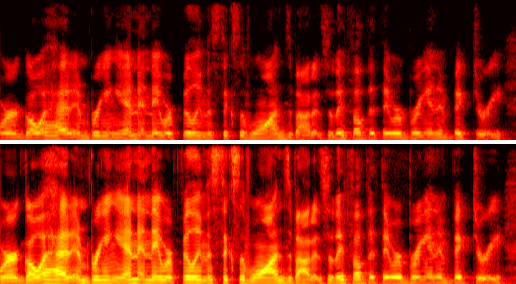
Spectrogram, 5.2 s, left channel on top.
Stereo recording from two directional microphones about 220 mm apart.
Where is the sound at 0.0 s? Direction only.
55° right (ahead or behind).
